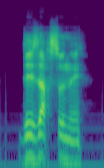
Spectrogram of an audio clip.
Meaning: 1. to unhorse, to unseat 2. to disconcert, to disarm
- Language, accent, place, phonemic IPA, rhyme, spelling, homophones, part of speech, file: French, France, Lyon, /de.zaʁ.sɔ.ne/, -e, désarçonner, désarçonnai / désarçonné / désarçonnée / désarçonnées / désarçonnés / désarçonnez, verb, LL-Q150 (fra)-désarçonner.wav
